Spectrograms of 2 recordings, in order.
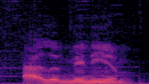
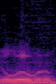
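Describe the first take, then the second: First: It is said the British way, with five syllables. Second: It is said the American way, with four syllables.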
